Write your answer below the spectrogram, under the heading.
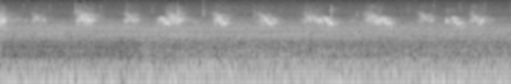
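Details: Sparrow chirping in a steady loose rhythm: short, high, down-slurred notes about twice a second, sometimes doubled, above low background noise.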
